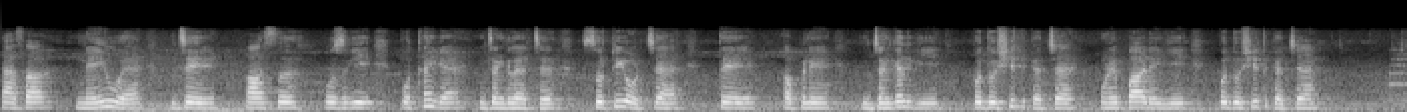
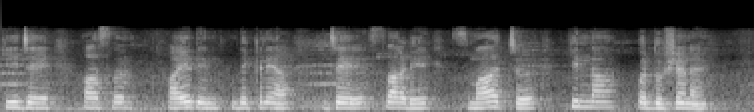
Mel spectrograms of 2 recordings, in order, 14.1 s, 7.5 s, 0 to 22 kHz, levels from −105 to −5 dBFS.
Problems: constant background noise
